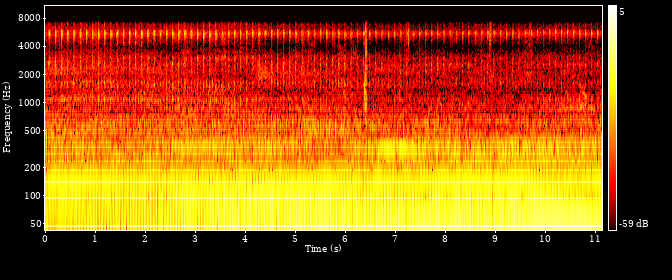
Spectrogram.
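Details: Engine knock at idle: steady, fairly regular knock of roughly two to three beats a second over the engine hum; cause not confirmed.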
